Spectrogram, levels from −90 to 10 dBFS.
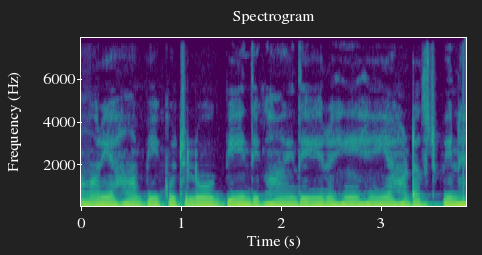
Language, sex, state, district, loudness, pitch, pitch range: Hindi, female, Chhattisgarh, Raipur, -13 LUFS, 165 Hz, 160-170 Hz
